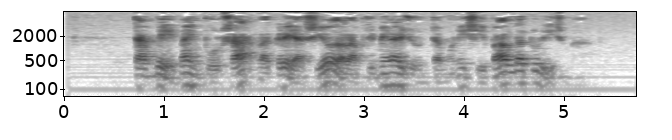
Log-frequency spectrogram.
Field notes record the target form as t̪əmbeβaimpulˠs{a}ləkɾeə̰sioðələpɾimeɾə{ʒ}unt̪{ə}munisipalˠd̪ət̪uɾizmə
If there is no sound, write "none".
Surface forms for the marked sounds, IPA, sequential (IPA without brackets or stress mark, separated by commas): a, ʒ, ə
